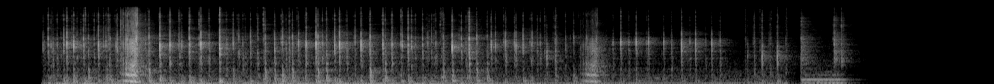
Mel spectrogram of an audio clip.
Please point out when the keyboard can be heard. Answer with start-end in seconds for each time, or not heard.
0.4-8.5.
